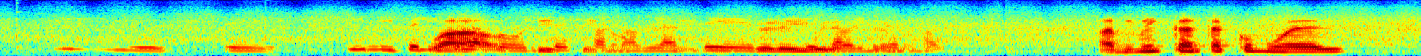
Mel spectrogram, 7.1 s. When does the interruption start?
2.1 s

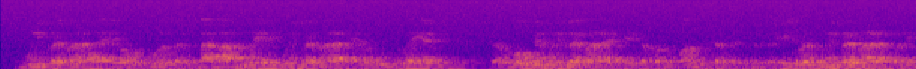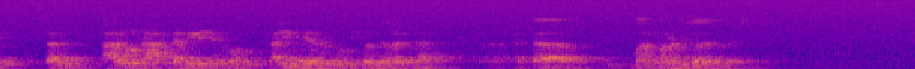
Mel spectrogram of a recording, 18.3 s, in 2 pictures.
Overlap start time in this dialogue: none

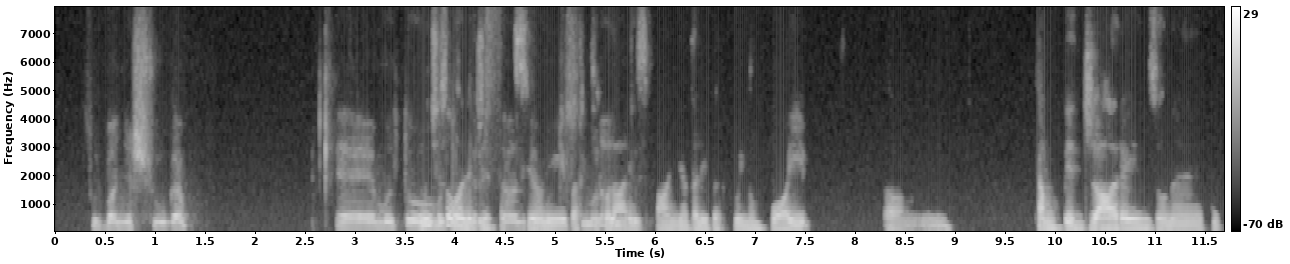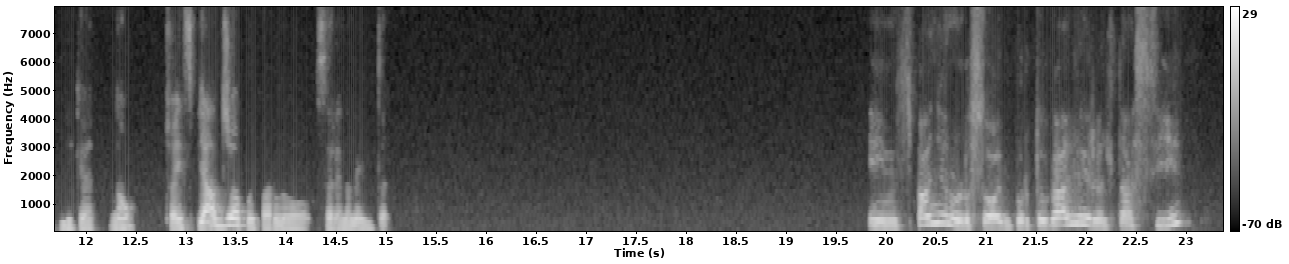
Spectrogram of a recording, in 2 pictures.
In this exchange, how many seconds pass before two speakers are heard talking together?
3.6 s

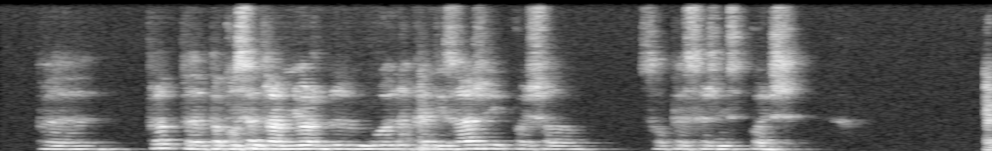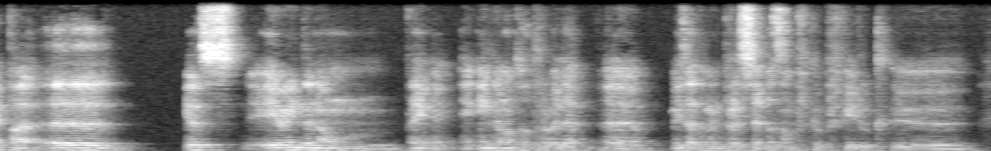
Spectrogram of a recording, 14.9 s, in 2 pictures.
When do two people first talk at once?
none

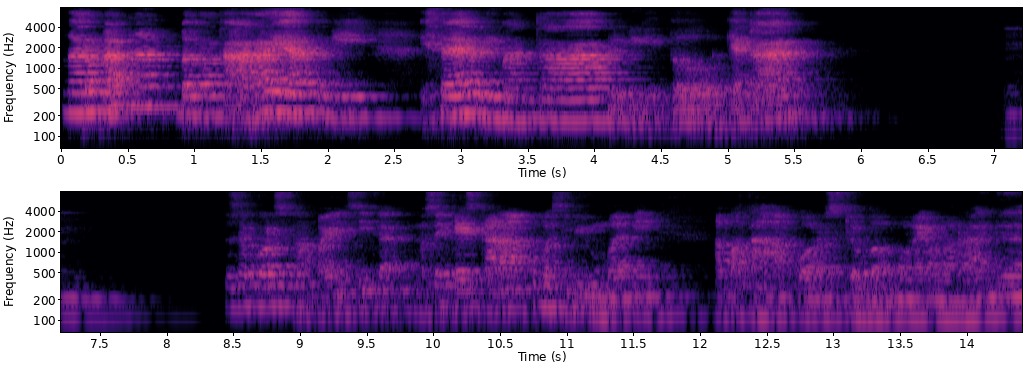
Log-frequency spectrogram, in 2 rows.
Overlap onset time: none

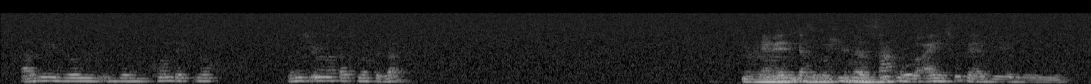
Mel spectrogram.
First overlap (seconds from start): 7.6 s

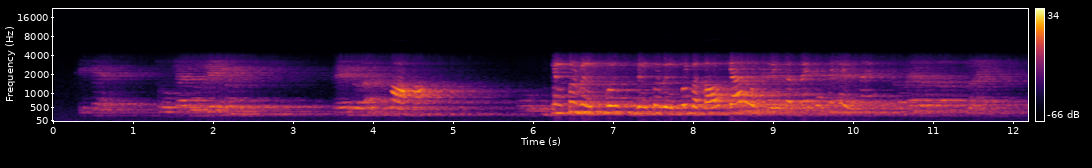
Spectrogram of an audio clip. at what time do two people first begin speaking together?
8.3 s

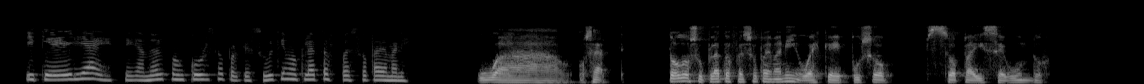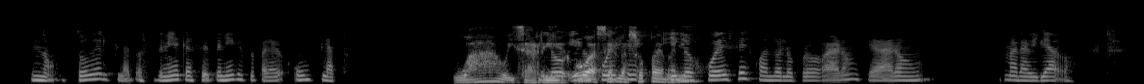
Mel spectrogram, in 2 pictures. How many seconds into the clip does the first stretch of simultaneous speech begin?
16.8 s

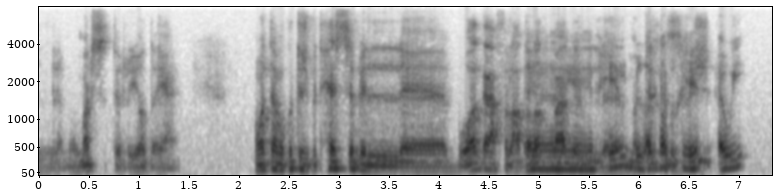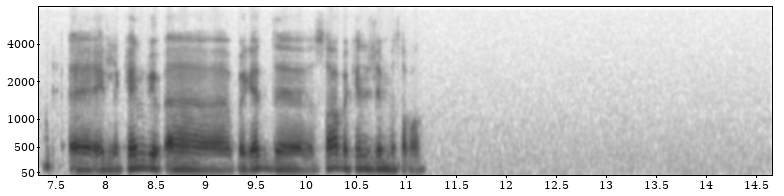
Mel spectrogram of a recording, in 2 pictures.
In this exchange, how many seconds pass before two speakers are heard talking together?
4.8 s

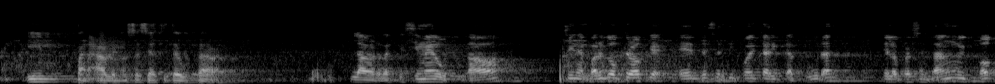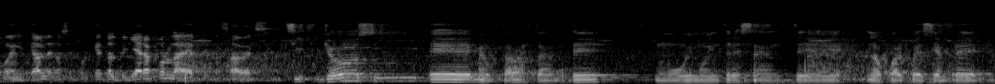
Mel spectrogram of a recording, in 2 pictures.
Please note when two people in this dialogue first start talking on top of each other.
none

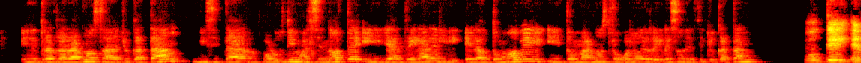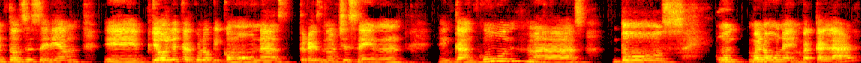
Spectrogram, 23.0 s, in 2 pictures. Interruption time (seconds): none

